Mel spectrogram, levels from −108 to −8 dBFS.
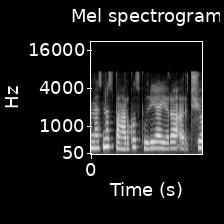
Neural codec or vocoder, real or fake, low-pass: none; real; 7.2 kHz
